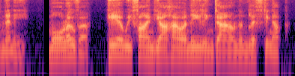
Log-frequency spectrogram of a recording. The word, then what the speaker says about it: Yahowah: this is completely reliable yahawah yahwah the proper pronunciation of yahovah our eloa God has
